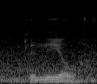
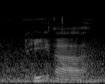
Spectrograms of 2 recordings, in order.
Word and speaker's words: pineal: The first of these is the pineal gland. P-I-N-E-A-L. Pineal. Pineal. I've heard it pronounced both ways.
